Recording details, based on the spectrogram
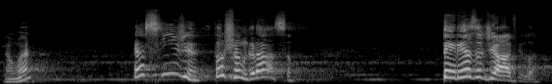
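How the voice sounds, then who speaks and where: A man with a Mineiro Brazilian accent giving a spiritual lecture, animated and acting out little dialogues as he talks to his audience. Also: extremely high pitch, unhurried, big-room sound. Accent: Mineiro Brazilian Portuguese. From Minas Gerais, Brazil. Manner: animated, acts out dialogues, addresses the audience directly.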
